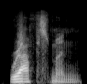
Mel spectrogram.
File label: "raftsman", American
